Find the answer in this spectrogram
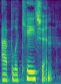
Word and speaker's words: application: one so maybe like application application a a application yes again on that a vowel sound that comes in the middle of the word towards the end maybe the applique so the third syllable exactly so if you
